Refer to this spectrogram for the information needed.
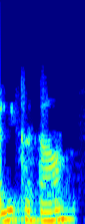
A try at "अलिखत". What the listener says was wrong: अलिखत இங்க अलिखत சொல்லக்கூடாது ஏனா ஹலந்த் இல்ல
